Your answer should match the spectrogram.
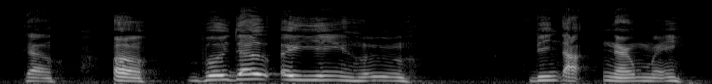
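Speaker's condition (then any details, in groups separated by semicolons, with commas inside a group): Cerebral palsy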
